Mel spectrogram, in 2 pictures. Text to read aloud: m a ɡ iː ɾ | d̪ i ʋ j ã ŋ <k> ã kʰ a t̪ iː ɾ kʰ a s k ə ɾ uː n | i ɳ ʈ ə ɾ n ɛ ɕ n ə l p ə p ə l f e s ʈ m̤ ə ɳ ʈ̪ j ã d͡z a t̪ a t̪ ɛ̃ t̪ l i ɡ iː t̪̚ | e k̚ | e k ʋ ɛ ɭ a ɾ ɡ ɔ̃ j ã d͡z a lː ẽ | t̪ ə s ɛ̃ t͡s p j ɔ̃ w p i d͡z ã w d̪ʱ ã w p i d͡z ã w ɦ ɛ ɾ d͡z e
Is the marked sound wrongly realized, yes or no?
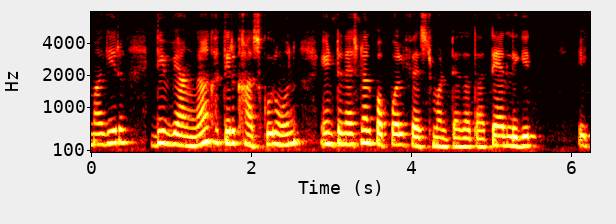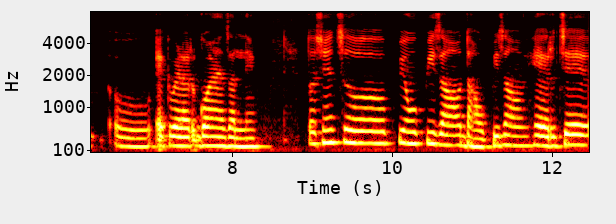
yes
